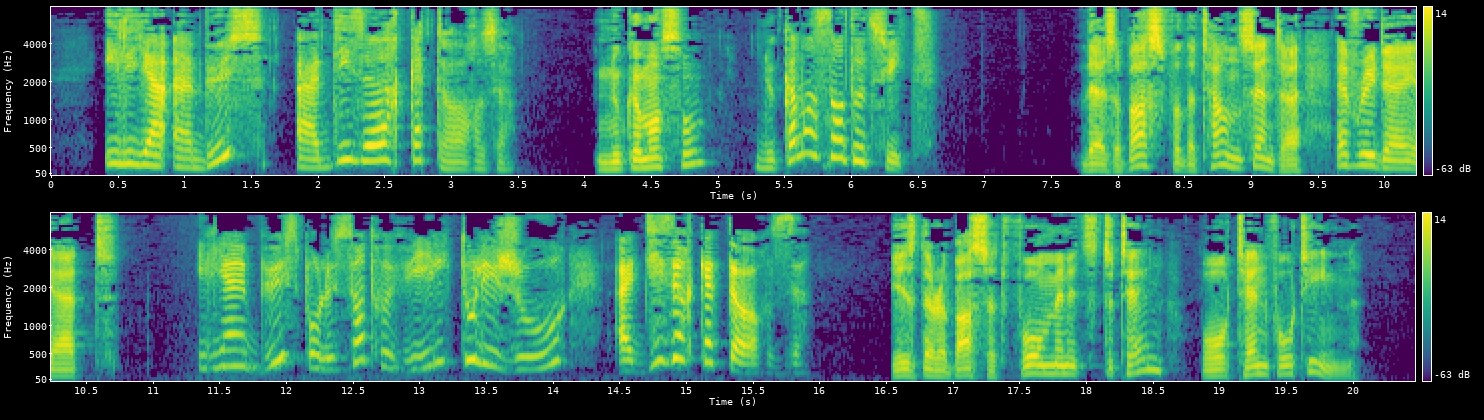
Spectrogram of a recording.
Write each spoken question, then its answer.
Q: Is there a bus at 4 minutes to 10 or 10:14?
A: There's a bus at 10:14, 14 minutes past 10.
